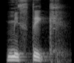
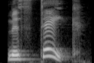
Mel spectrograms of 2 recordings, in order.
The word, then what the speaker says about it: mistake: Usually people would say mistake. No, it is mistake. It is the second syllable stressed and not the first.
